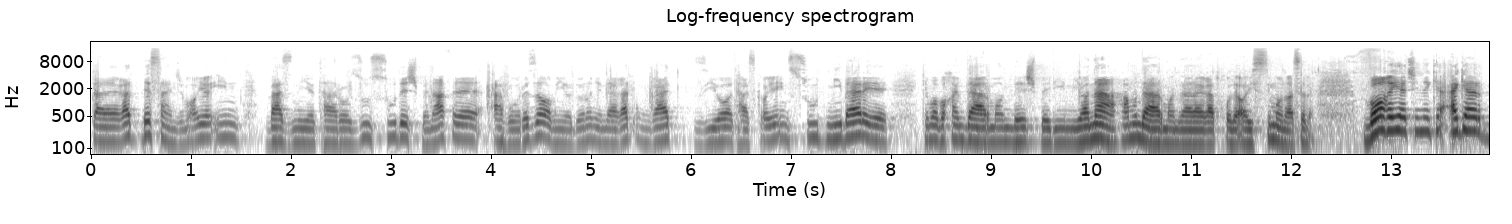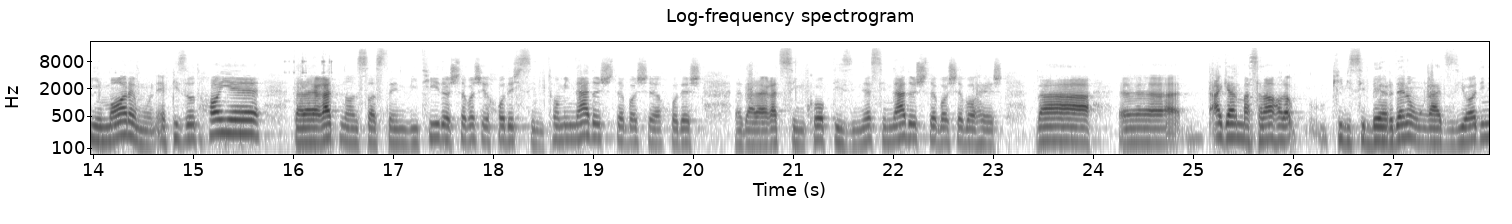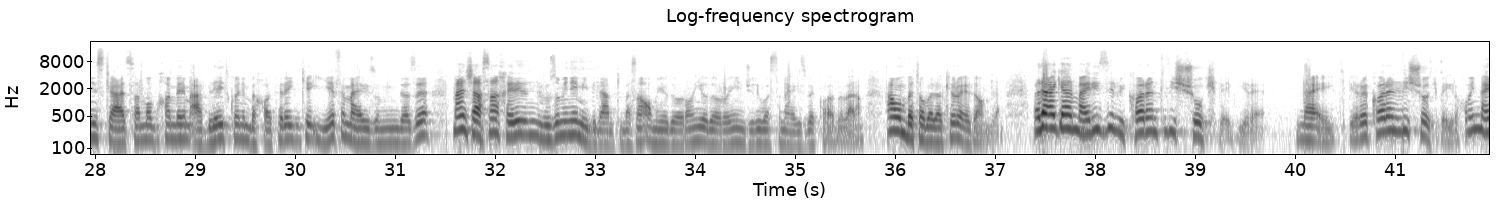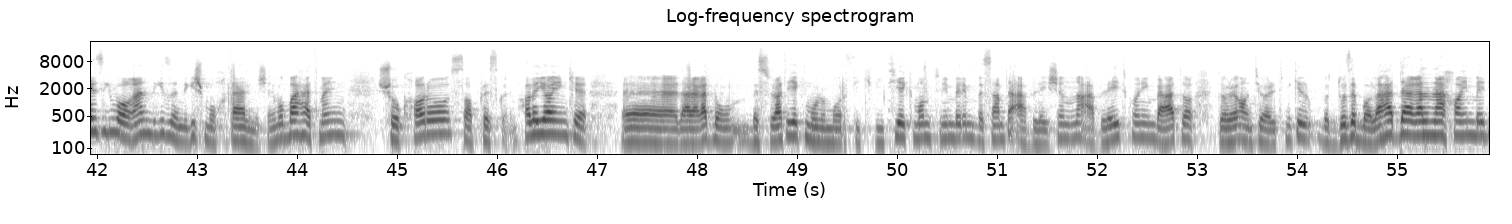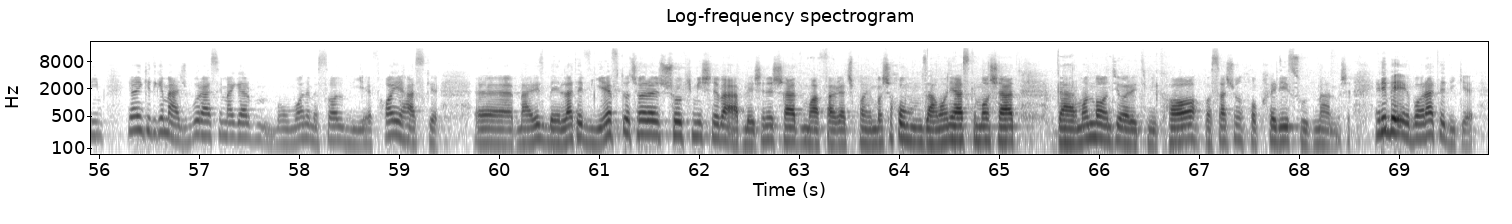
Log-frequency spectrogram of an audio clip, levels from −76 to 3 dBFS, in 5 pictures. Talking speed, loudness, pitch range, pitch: 190 wpm, -25 LUFS, 135-175 Hz, 150 Hz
